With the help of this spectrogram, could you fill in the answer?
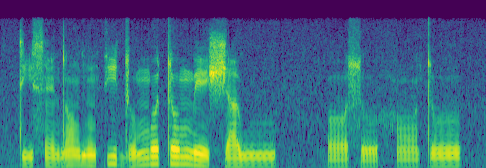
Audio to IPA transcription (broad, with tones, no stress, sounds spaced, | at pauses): t i˧ s ɛ̃˧ d ɔ̃˦ ɡ ũ˦ k i˦˨ d o˨˦ m o˦ t o˦ m e˦˨ ʃ a˧ w u˧ | ɔ˨ s o˨ h ɔ̃˨ t o˧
